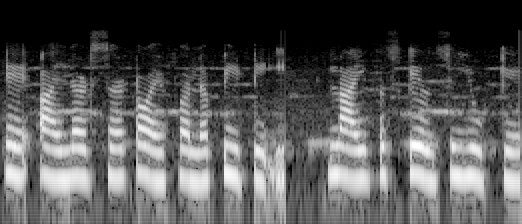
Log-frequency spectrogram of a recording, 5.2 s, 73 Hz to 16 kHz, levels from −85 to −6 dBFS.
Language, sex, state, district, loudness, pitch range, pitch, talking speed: Punjabi, female, Punjab, Kapurthala, -15 LUFS, 215-235 Hz, 225 Hz, 90 wpm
